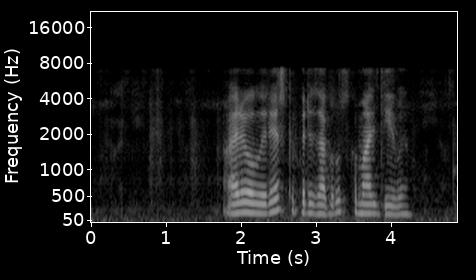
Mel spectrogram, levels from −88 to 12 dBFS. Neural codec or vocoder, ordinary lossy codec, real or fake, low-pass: codec, 24 kHz, 1.2 kbps, DualCodec; AAC, 32 kbps; fake; 7.2 kHz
